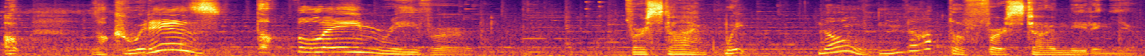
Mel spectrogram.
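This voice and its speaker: A woman voicing a cocky video game trickster posing as a great hero, grandiose and taunting with drawn-out words. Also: deep voice, huge pitch swings, full character voice. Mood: mock-heroic, taunting. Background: game music.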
